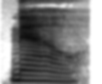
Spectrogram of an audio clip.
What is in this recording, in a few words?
"now", English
